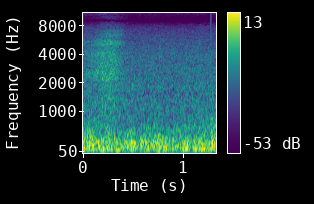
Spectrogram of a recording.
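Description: Ocean surf and strong wind buffeting the microphone, a loud, continuous broadband roar with no talk.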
